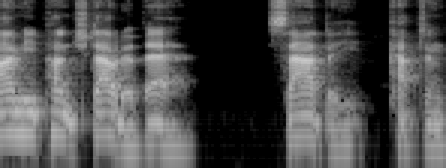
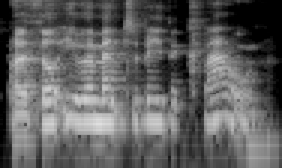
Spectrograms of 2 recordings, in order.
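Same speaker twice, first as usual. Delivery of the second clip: very high, louder mocking jibe; jibing; 14 semitones higher, 5 dB louder than usual. A narrator's reading. Pirate teases injured clown, high-pitched jibe. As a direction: taunt them in a raised, high voice. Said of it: "Jake jibed".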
